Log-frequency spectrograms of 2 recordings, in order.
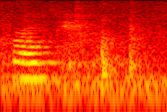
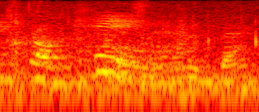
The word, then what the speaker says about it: croaking: Which syllable is stressed in croaking? The last one. The first one. We don't say croaking, we say croaking.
